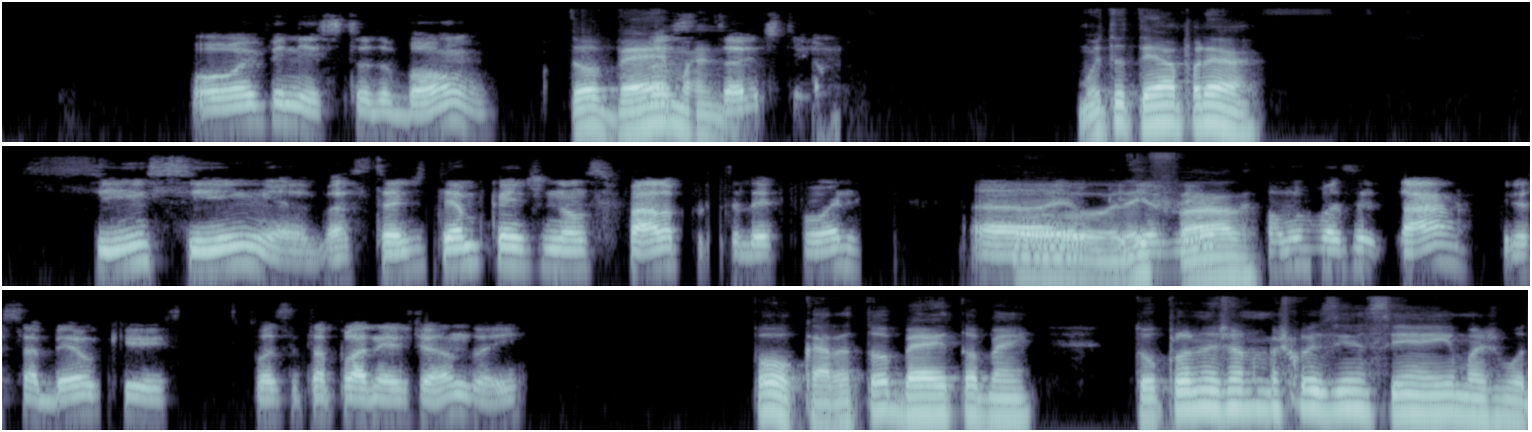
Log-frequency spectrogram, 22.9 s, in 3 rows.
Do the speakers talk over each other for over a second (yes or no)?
yes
